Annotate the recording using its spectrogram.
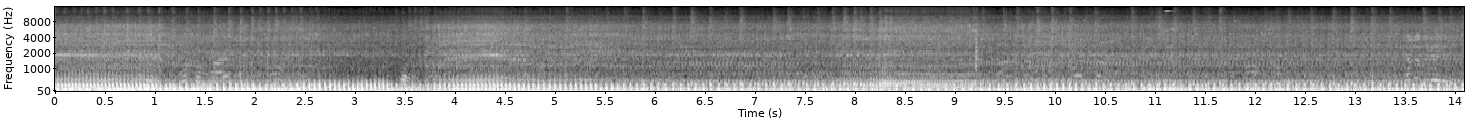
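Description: Dirt bike engines running at low revs close by, a steady chugging with slight swells of throttle. One bike is very loud, which the riders put down to its using too much oil.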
